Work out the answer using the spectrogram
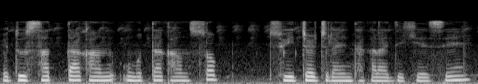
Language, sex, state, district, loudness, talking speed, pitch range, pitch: Nagamese, female, Nagaland, Dimapur, -16 LUFS, 150 wpm, 170-195 Hz, 180 Hz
